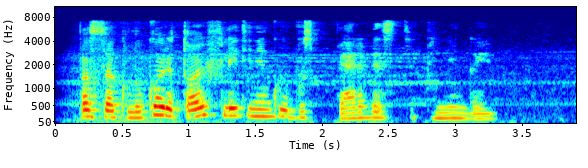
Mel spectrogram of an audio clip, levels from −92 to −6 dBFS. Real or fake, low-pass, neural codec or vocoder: real; 7.2 kHz; none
